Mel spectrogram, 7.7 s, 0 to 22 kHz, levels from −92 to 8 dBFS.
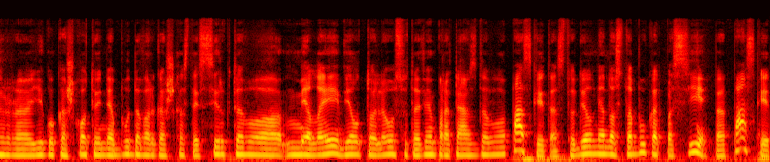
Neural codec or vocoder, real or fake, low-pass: codec, 44.1 kHz, 7.8 kbps, DAC; fake; 14.4 kHz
